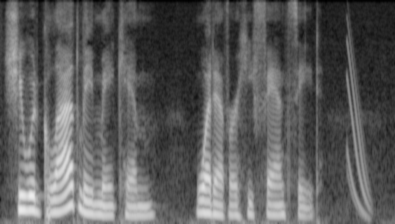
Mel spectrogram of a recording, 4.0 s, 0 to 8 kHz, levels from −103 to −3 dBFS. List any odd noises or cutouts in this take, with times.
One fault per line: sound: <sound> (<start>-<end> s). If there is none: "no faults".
sound: chirp (3.5-3.8 s)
